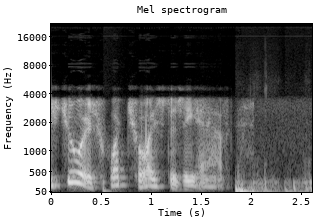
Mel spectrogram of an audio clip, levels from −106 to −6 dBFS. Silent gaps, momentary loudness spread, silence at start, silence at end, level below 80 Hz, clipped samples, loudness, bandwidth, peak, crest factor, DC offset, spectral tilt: none; 22 LU; 0 s; 0 s; -40 dBFS; under 0.1%; -27 LUFS; 5.2 kHz; -8 dBFS; 20 dB; under 0.1%; -7.5 dB/octave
